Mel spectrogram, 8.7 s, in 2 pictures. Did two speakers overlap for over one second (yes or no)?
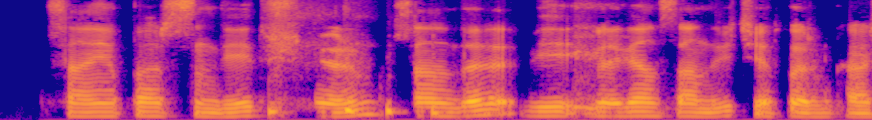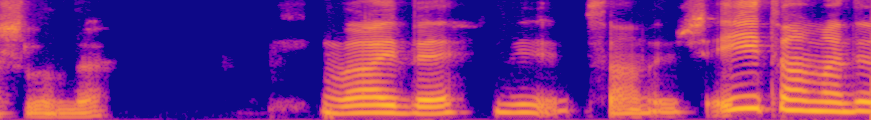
no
